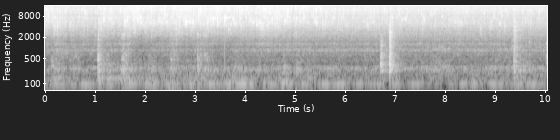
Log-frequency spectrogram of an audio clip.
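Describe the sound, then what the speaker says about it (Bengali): Potatoes frying in a pan for a spinach, radish and bori dish, a steady continuous sizzle with a few sharp knocks and scrapes over it, no voices. "আলুগুলো একটু ভেজে নেব।"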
